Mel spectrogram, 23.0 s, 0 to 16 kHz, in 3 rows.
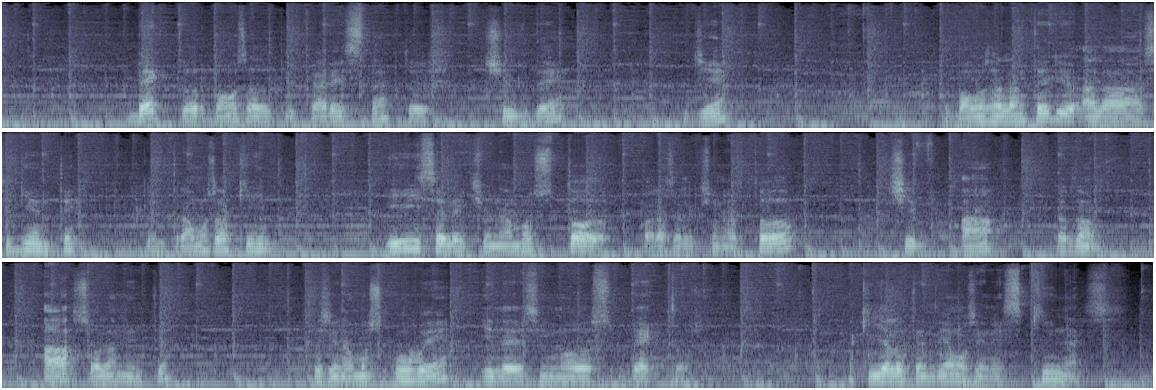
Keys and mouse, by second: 1.1 shift+click, 1.8 Tab, 3.4 shift+d, 6.2-6.7 shift+drag, 8.6 Tab, 14.2 shift+a, 14.9 click, 15.5 a, 17.8 v, 20.6 click, 22.1 click.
